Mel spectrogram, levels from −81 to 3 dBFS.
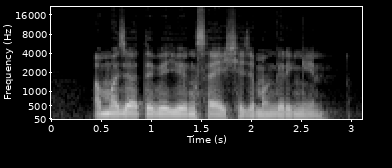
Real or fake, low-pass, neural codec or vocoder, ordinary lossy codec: real; none; none; none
